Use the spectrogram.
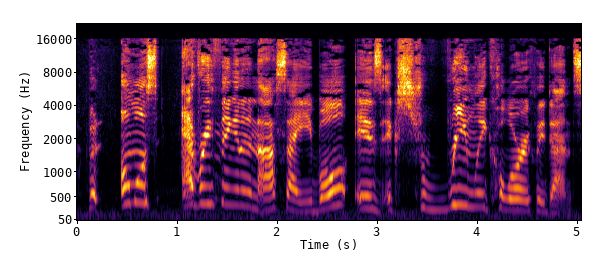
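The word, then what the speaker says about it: açaí: Things like acai bowls. I think I'm saying that right. It's spelled like aca bowl, but I think it's pronounced acai, you know, because it's so bougie, the acai bowl.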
